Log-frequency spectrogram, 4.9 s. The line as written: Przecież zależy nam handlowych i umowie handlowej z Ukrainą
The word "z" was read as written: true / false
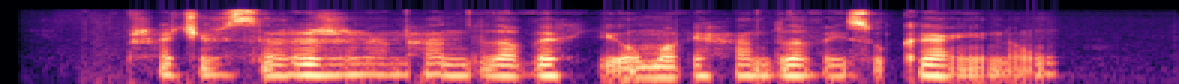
true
